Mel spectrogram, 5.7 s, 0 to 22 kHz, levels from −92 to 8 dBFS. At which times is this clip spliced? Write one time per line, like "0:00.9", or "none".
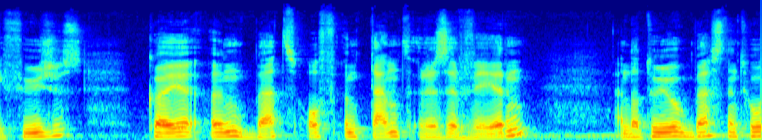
none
